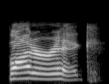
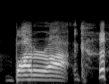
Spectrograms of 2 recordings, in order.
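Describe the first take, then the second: First: The last syllable sounds like 'rick'. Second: The last syllable sounds like 'rack'. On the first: The speaker calls it right. "It's Boderick" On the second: The speaker calls it wrong. "not Boderack"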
